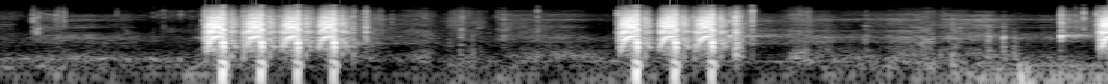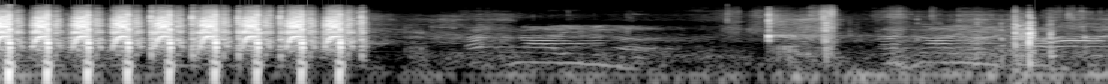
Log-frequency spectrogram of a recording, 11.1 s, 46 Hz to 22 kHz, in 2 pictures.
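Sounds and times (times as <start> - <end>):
airsoft gun firing bursts: 1.0 - 1.9, 3.1 - 3.8, 5.5 - 7.5.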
